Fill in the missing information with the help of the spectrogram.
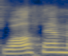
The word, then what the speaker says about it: Waltham: Lives in Waltham, Massachusetts. And so once again, welcome to the show. – Thank you so much. – Did I pronounce Waltham correctly? – Yes, Waltham, Massachusetts.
